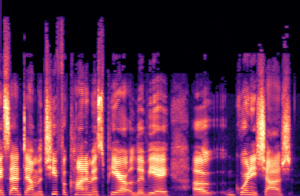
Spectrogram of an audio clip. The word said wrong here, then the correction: Gourinchas: Nope, I said that wrong. Gourinchas. There we go.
